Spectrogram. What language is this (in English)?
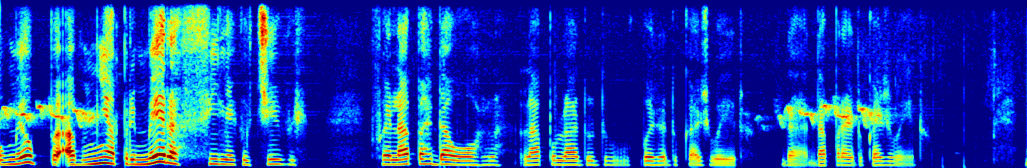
Portuguese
